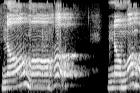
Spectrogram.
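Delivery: नमः drawn out slowly with final h; very slow नमः with visarga; slow demonstration. Shown as a demonstration. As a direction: stretch नमः carefully. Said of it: "उसी तरह".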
